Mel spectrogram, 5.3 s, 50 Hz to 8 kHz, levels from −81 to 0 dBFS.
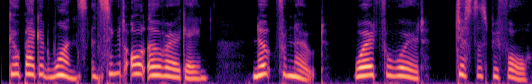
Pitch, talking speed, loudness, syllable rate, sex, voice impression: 250 Hz, 215 wpm, -19 LUFS, 5.5 syllables/s, female, very feminine, slightly young, slightly adult-like, very thin, slightly relaxed, slightly weak, slightly dark, slightly muffled, fluent, cute, intellectual, refreshing, very sincere, calm, friendly, reassuring, slightly unique, elegant, slightly wild, slightly sweet, slightly lively, kind, slightly modest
